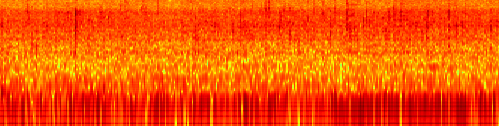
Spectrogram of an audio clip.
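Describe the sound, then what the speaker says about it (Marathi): Capsicum and potatoes fry with red chilli powder and garam masala in a pan, giving a steady, close sizzle with a low hum beneath and no voices. "शिमला मिरची पण छान परतून झाली त्याच्यामध्ये आता हे मी बटाटे घातलेले आहेत"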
